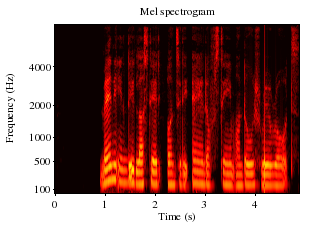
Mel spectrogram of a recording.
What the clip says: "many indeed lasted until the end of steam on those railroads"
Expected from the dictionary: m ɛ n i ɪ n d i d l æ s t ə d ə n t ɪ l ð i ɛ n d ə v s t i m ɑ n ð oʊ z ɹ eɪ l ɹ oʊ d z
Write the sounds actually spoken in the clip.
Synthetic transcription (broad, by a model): m ɛ n i ɪ n d i d l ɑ s t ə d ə n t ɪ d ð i ɛ n d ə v s t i m ɑ n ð oʊ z ɹ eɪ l ɹ oʊ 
